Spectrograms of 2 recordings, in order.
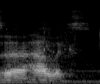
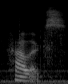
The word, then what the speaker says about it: Hallex: Well, you can also start by saying your name, by the way, so I know how to pronounce it, because that would be nice. It's Hallex. Hallex.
